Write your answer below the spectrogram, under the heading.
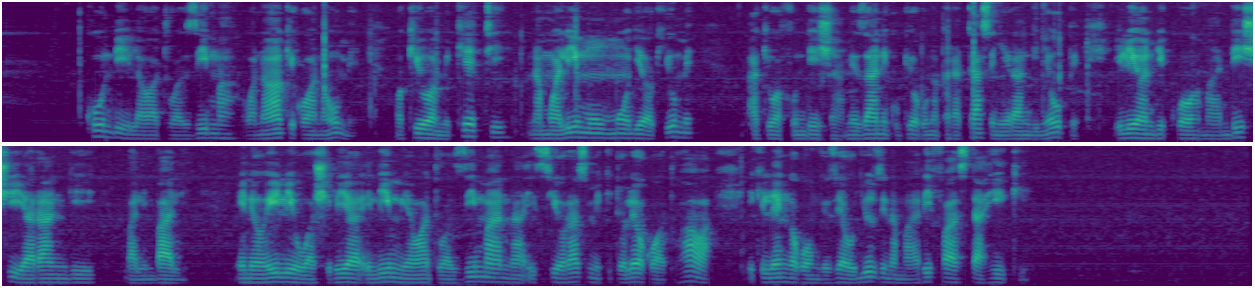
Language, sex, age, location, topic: Swahili, male, 25-35, Dar es Salaam, education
